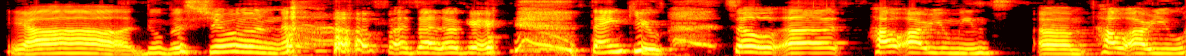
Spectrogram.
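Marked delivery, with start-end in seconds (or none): 2.2-2.8 a quick bashful giggle; flustered little laugh at the compliment; shy laugh. Real, not acted. Flattered by a viewer's compliment. 3.8-4.4 a sudden high-pitched giggle; bashful laugh shooting up high; high squeaky laugh. Real, not acted. Flattered by a viewer's compliment.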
